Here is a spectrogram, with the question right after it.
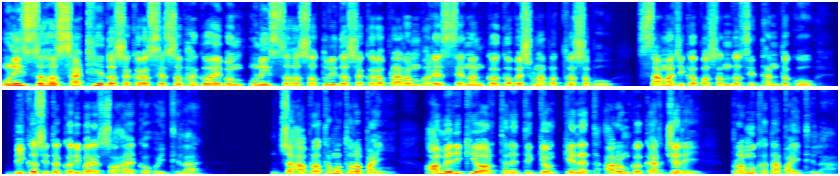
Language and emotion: Odia, neutral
